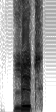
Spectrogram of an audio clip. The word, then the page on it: lid: British English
